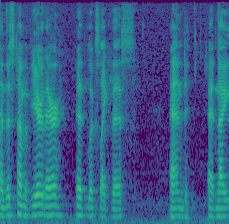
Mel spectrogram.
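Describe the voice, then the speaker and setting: With an American accent, a man speaks at a moderate pace in a monotone, flat intonation, and audible room echo surrounds his voice. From northern California, Sierra Nevada foothills. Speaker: conference speaker, Drupal developer. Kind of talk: conference talk. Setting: stage with audience. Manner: hesitant, many fillers.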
